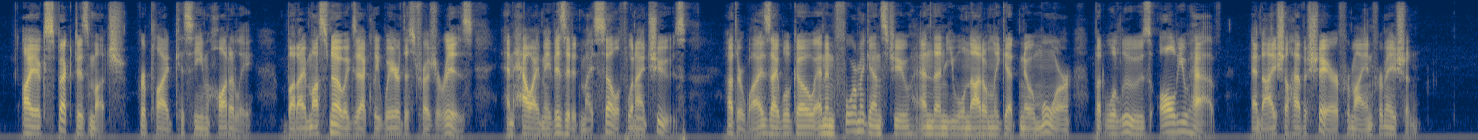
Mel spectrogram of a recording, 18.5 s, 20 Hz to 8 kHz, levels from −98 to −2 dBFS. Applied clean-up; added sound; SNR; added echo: none; none; none; none.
